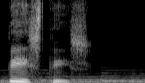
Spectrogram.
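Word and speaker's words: πίστις: This is how these two words are pronounced. Pistis.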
